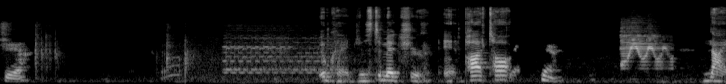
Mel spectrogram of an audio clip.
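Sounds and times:
speech: 0.0 - 0.5, 3.2 - 7.2
game show buzzer being pressed: 2.2 - 3.4.

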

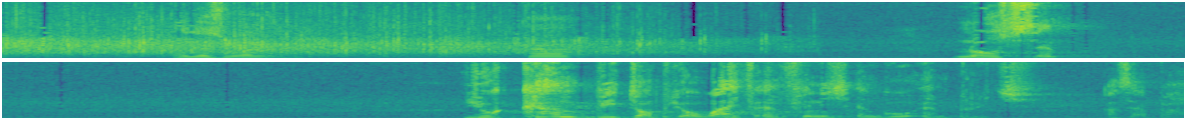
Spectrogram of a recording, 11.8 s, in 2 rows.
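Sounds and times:
audience applause: 0.0 - 4.1
speech: 0.9 - 1.6, 2.6 - 3.0, 4.8 - 5.4, 8.2 - 11.8.

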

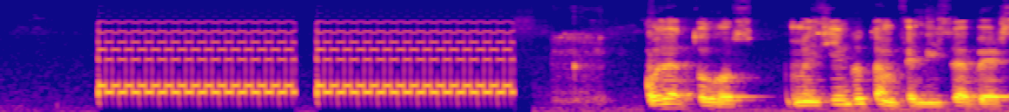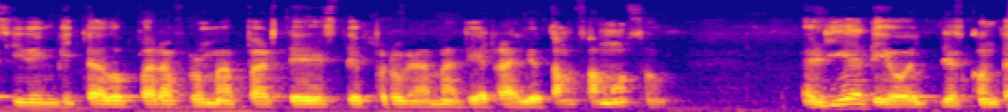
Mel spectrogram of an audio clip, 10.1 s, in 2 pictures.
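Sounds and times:
telephone ringing for incoming call: 0.5 - 2.7
speech: 3.3 - 8.5, 9.1 - 10.0.

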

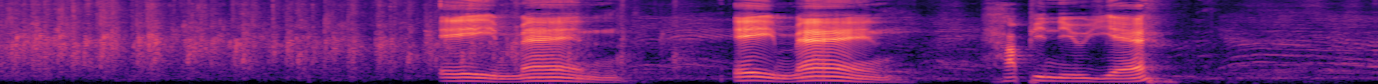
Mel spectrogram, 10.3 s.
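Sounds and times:
audience applauding: 0.0 - 4.8
speech: 3.3 - 4.8, 5.5 - 6.8, 7.6 - 8.8.

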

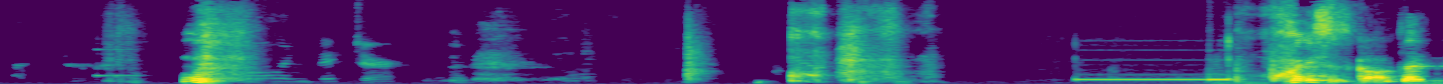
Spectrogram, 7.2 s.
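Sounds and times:
Siri spoken voice: 1.0 - 2.0, 6.2 - 7.1
phone ringing tone of a call placed through Siri: 5.4 - 6.5
speech: 6.5 - 7.1.

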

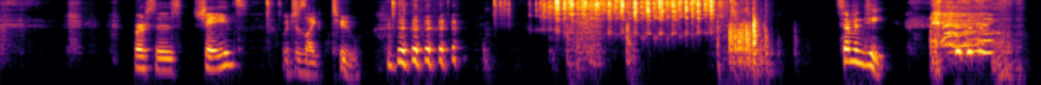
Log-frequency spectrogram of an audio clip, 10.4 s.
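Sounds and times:
speech: 1.3 - 5.0, 7.4 - 7.8, 8.4 - 10.2
two dice rattling across a hard surface: 2.7 - 3.0, 4.9 - 7.7.

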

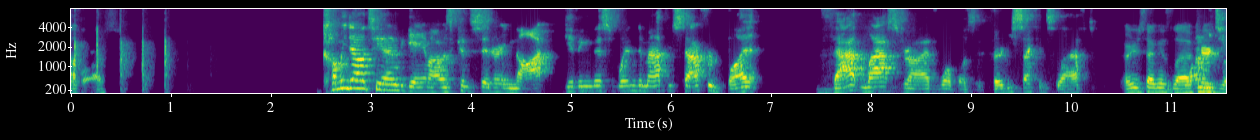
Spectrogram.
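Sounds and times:
clapping: 0.0 - 1.1
speech: 2.6 - 11.5.

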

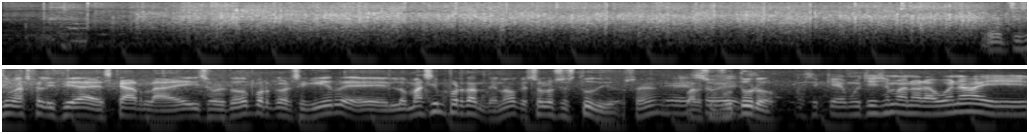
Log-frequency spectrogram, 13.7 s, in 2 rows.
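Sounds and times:
crowd applauding: 0.0 - 12.1
low rhythmic thumps: 0.0 - 13.6
speech: 6.6 - 13.6.

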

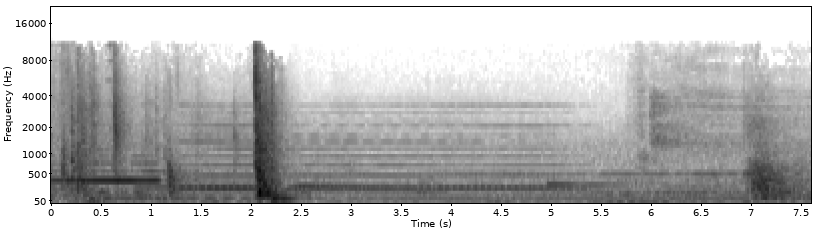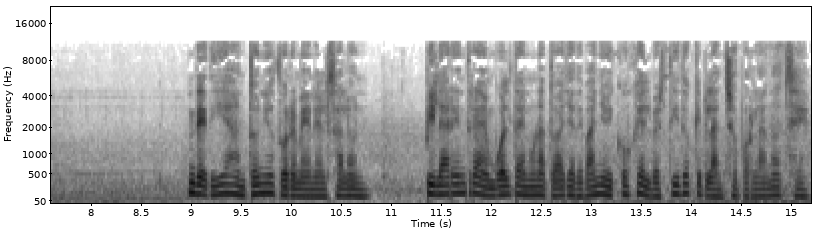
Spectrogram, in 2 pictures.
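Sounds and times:
front door swinging shut: 0.0 - 2.5
low steady hum: 2.4 - 15.2
speech: 9.0 - 15.2.

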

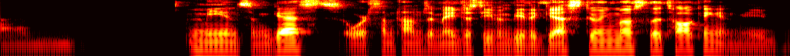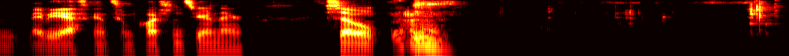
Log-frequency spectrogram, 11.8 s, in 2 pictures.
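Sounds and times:
speech: 1.4 - 9.4
throat clearing from a speaker with a dry throat: 8.8 - 9.4.

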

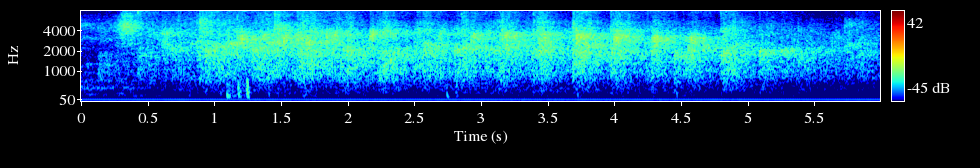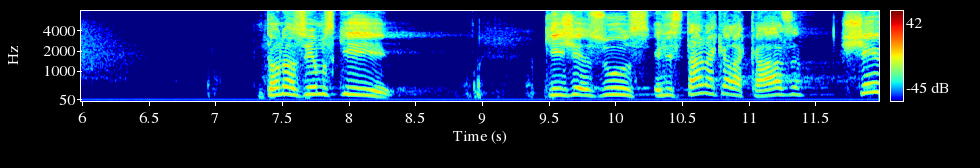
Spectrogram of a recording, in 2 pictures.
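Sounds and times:
audience applause: 0.0 - 6.2
speech: 7.4 - 8.4, 9.5 - 11.9.

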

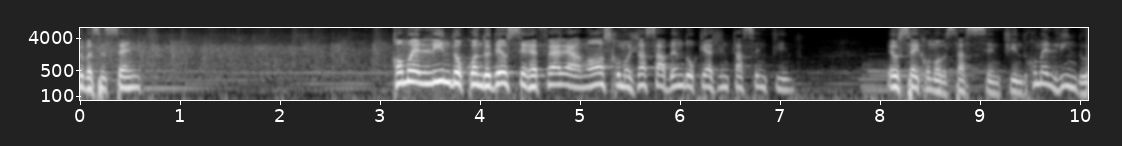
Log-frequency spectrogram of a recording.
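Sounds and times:
speech: 0.0 - 1.0, 3.2 - 10.0
audience applause: 0.0 - 3.8.

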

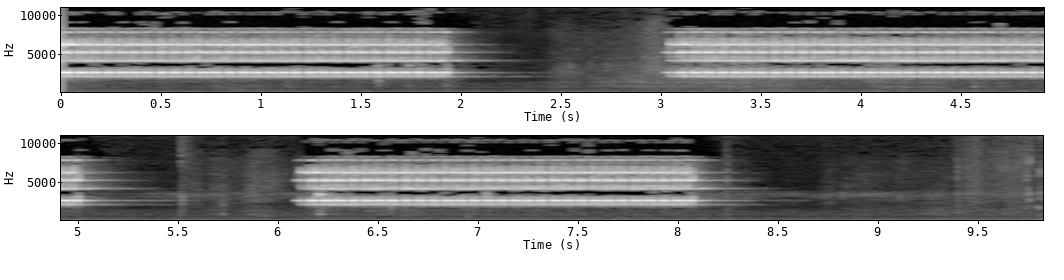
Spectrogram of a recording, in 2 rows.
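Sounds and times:
telephone ringing while dialling a waiting caller: 0.0 - 2.3, 3.0 - 5.4, 6.1 - 8.5.

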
